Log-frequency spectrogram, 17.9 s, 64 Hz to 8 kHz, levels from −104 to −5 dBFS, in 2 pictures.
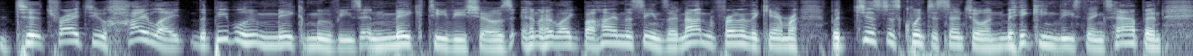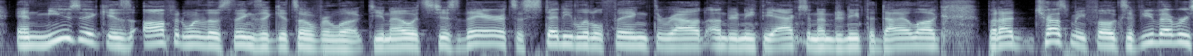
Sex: male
